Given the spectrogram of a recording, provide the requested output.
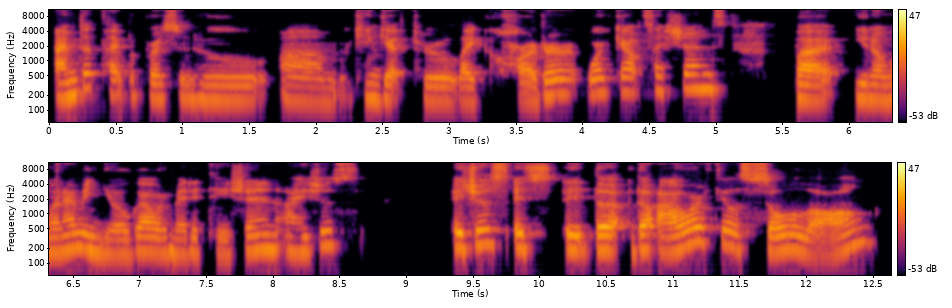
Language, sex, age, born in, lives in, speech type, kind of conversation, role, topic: English, female, 40-44, South Korea, United States, conversation, unstructured, none, What is one small wellness goal you can try this week to feel more connected?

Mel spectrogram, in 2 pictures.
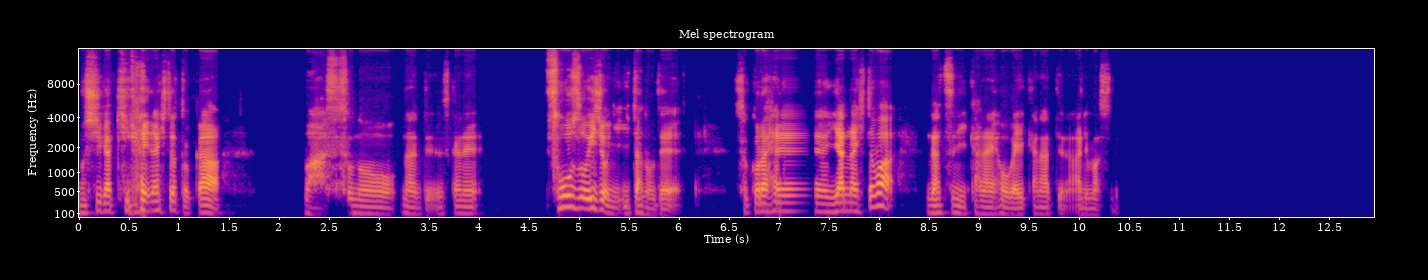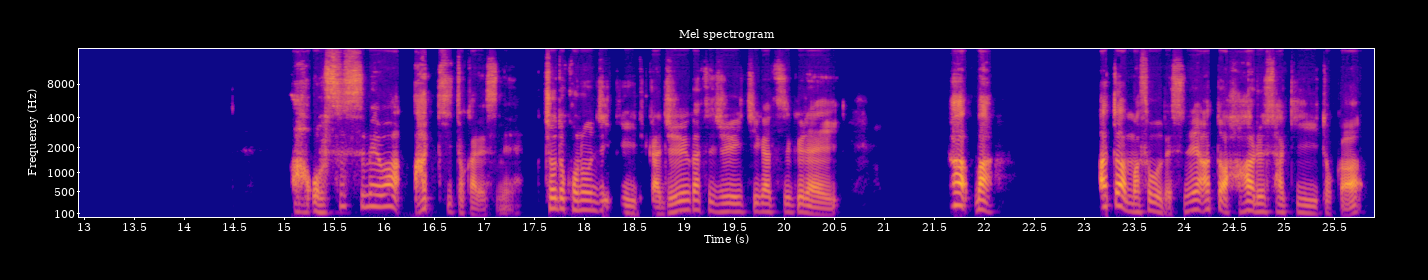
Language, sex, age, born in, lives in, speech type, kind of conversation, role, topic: Japanese, male, 20-24, United States, Japan, conversation, podcast, guest, 最近夢中になっている趣味は何ですか？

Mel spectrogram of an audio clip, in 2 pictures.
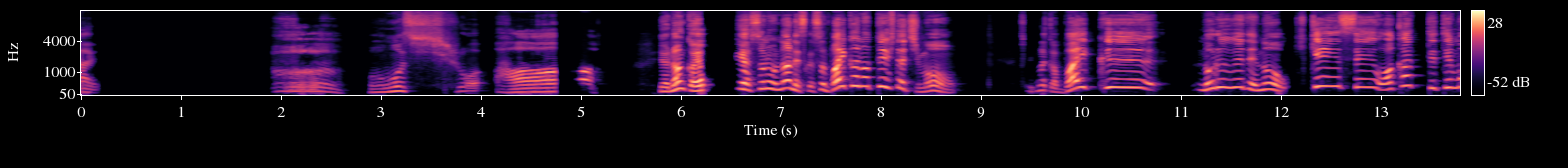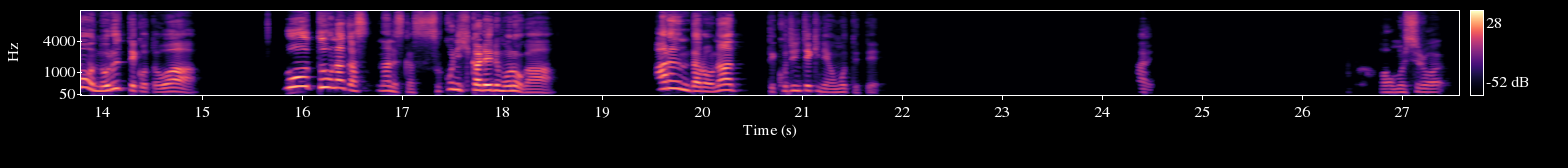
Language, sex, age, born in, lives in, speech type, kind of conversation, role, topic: Japanese, male, 35-39, Japan, Japan, conversation, unstructured, none, 自分が変わったと思うのは、どんな瞬間ですか？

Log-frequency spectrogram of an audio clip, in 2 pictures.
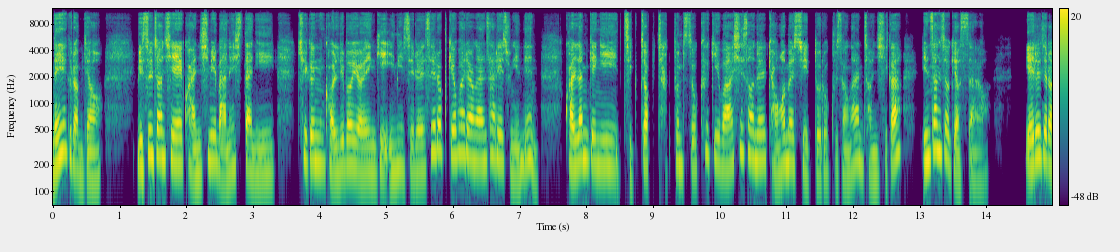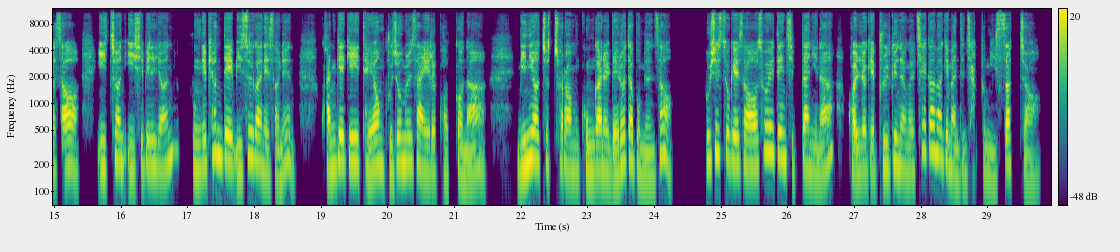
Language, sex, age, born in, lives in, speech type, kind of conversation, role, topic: Korean, female, 50-54, South Korea, United States, read, expert-assistant, expert, 걸리버 여행기는 정말 풍자 소설인가요?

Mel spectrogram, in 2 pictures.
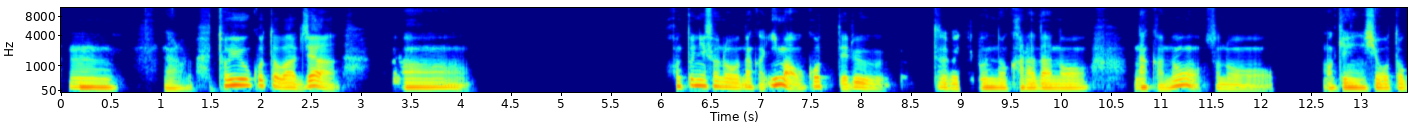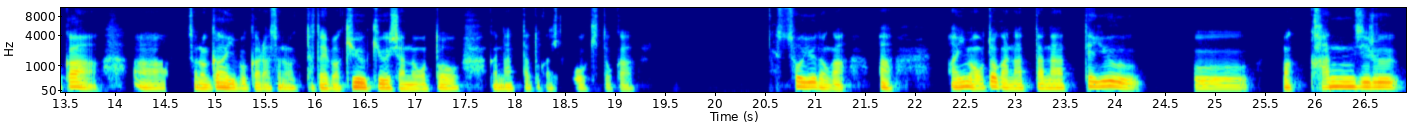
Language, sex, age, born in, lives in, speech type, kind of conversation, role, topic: Japanese, male, 45-49, Japan, Japan, conversation, advice, user, 毎日の瞑想を習慣にして気持ちを落ち着けたい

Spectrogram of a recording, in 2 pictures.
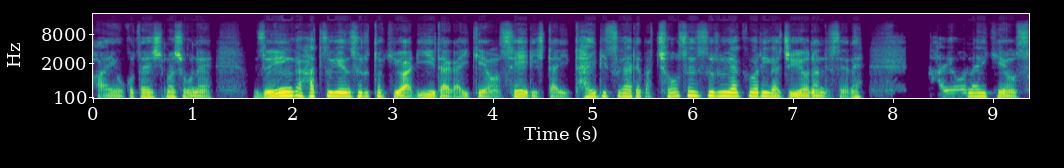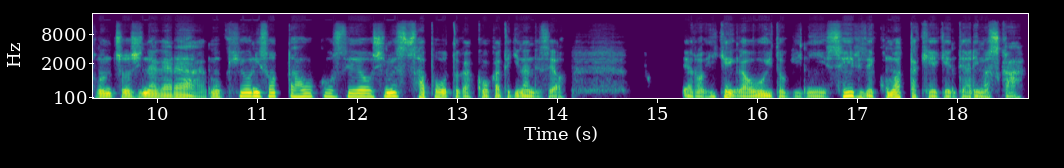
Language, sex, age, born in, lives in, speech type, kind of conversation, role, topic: Japanese, male, 55-59, Japan, Japan, read, expert-assistant, expert, リーダーとメンバーのバランス、どう取ればうまくいくのでしょうか？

